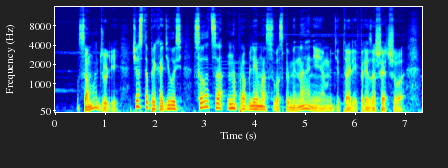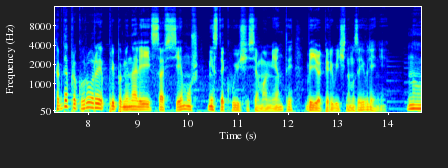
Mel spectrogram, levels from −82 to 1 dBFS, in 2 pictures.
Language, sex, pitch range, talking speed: Russian, male, 80-130 Hz, 100 wpm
